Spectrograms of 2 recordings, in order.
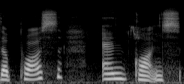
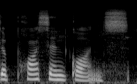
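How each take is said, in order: First: Each word is said separately, not linked. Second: Word endings blend smoothly into following words. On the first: The speaker calls it wrong. "instead of" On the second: The speaker calls it right. "blend the, the ending sounds to the beginning sounds"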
